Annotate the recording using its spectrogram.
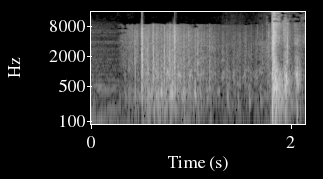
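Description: Outdoor sound effect: birds calling, then a loud gunshot near the end.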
